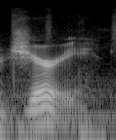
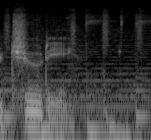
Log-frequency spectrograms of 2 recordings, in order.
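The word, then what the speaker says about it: Juri: as guile trust me Judy or jurri or Yuri whichever you prefer I'm going to call her Judy because that's how the announcer pronouncers is her name uh Judy I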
